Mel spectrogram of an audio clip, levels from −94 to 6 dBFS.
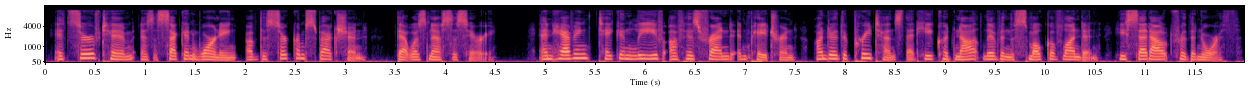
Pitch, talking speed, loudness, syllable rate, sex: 200 Hz, 205 wpm, -19 LUFS, 5.6 syllables/s, female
